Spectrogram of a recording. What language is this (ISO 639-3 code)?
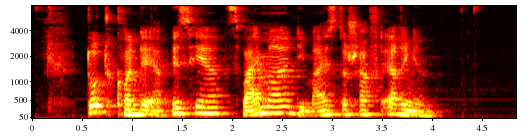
deu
